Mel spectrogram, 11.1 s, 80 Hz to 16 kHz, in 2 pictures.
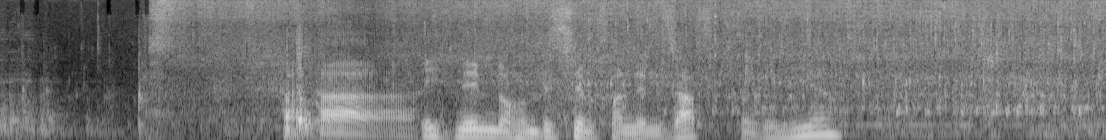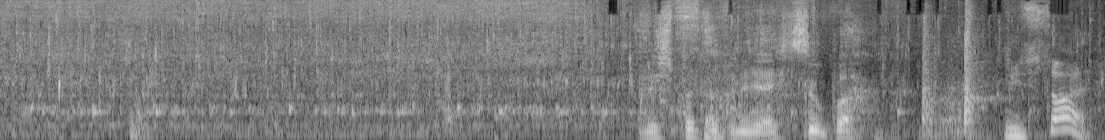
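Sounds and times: tap water running into metal strainer: 0.7s - 11.0s.

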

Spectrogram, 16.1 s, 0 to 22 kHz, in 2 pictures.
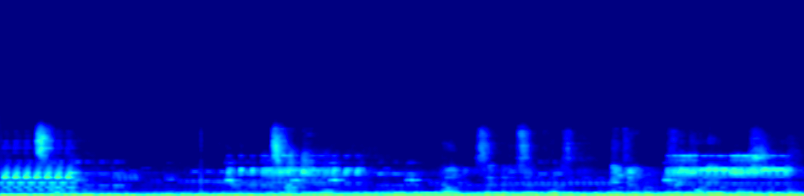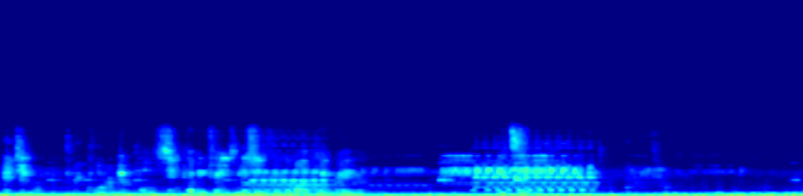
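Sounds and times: electronic beeps and chirps: 0.0s - 4.3s, 6.4s - 8.1s
low engine hum: 0.0s - 16.0s.

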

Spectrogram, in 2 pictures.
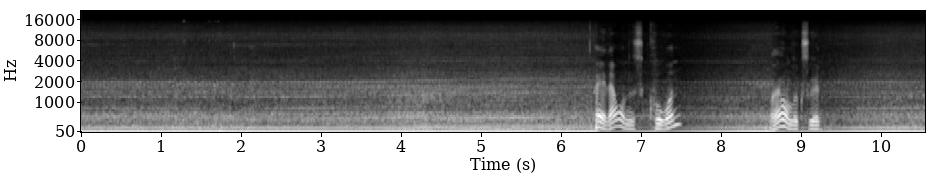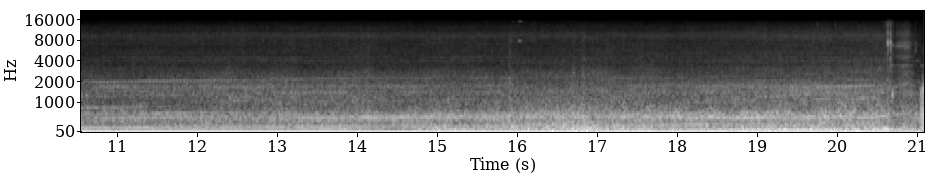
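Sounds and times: motorcycle engine cruising: 0.0s - 21.0s
wind noise: 14.6s - 21.0s.

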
